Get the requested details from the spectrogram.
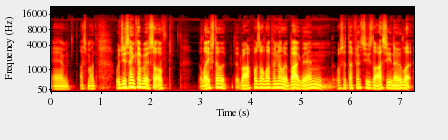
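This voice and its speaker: A young Scottish man hosting a podcast, asking long rambling questions in an animated, sweary way. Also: lowish voice, quick pace, no room sound, clean studio sound. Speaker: podcast host. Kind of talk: casual interview chat.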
